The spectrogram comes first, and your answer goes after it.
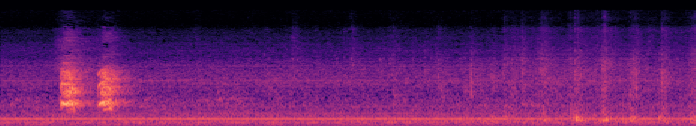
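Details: Samoyed puppies at play in a pool: a quick pair of yappy barks at the start, then only a steady low hum with faint scattered noises and soft splashing.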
